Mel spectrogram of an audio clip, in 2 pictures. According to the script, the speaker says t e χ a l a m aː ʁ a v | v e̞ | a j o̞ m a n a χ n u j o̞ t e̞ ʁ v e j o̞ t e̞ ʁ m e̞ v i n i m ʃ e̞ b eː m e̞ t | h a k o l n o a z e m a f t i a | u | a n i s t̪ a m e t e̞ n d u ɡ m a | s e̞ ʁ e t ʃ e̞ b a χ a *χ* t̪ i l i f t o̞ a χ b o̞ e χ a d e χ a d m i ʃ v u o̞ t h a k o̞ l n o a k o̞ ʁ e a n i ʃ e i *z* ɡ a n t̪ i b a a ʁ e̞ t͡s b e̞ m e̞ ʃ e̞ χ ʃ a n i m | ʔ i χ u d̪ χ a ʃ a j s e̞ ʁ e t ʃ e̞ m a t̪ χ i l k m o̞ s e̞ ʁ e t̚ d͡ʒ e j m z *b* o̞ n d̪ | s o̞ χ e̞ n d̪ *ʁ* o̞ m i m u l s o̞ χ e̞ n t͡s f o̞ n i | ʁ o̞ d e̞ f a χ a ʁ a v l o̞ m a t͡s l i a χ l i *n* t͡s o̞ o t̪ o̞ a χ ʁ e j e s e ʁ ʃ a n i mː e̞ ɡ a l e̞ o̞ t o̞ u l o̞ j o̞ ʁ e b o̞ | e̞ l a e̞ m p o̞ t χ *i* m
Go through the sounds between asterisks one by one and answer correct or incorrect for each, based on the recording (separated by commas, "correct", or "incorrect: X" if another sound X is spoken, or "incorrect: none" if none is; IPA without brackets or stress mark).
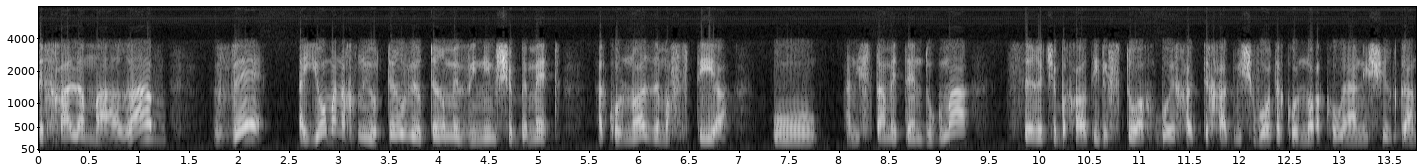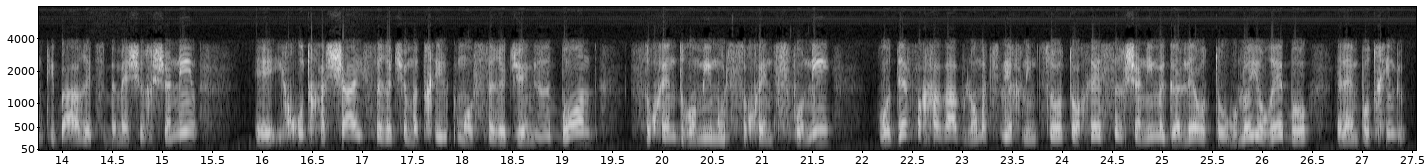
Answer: incorrect: ʁ, incorrect: ʁ, correct, correct, incorrect: m, correct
